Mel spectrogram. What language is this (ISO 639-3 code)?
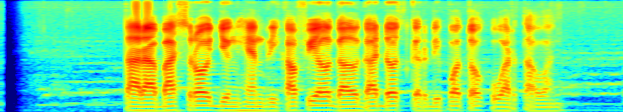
sun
